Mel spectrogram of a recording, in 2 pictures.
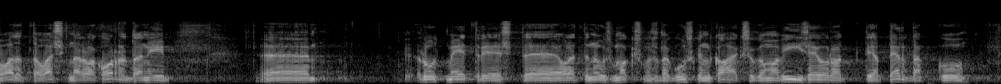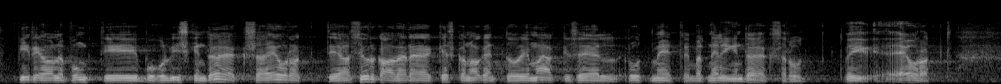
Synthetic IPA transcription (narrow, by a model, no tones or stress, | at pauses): vɑːd̪̥ɑt̪ːˑɑɑsknærvɑko̞rd̪ɑni | ruːt̪me̞ːt̪rieːst̪o̞le̞t̪ːenɤwsmɑksmɑsed̪̥ɑkuːskend̪̥̚kɑɦe̞ksɑko̞mːɑviːse̞wɾo̞t̪ːˑjɑpe̞rd̪nɑkːu | piːɾiɑlːepuŋk̚t̪ipuɦulviːske̞nd̪̥øɦe̞ksɑe̞wɾo̞t̪ːjɑsyrɡ̥ɑve̞ɾeke̞sko̞nːɑɑɡe̞nt̪ːˑuːɾimɑjɑkˑːise̞lruːt̪ːˑme̞ːt̪ripeɑlt̪ne̞lʲikend̪̥øɦe̞ksɑɾuːt̪ | vɤje̞wɾo̞t̪ːˑ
